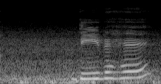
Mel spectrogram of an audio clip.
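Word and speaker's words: देवः: से लन करते हैं उससे ही देवह विसर्ग आएंगे ऐसे ही उच्चारण होगा देवह देवह देवहा देवम देवह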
